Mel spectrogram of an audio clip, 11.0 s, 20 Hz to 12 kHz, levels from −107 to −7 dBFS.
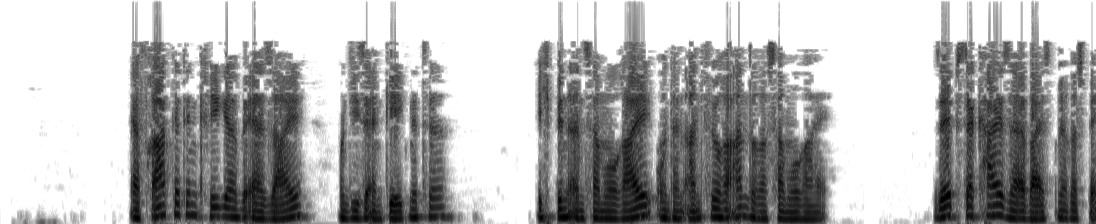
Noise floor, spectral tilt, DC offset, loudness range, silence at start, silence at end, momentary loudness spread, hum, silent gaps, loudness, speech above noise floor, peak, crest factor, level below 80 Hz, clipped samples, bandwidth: -80 dBFS; -7 dB/octave; under 0.1%; 2 LU; 1.3 s; 0 s; 9 LU; none; 5.07-5.28 s, 8.64-8.79 s; -13 LUFS; 69 dB; 0 dBFS; 14 dB; -44 dBFS; 0.1%; 6.6 kHz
